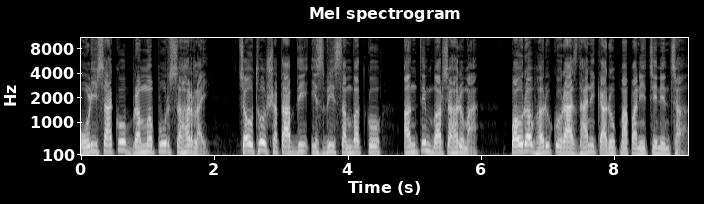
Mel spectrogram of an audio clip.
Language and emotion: Nepali, neutral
